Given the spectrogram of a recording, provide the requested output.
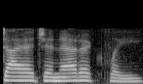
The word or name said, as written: diagenetically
